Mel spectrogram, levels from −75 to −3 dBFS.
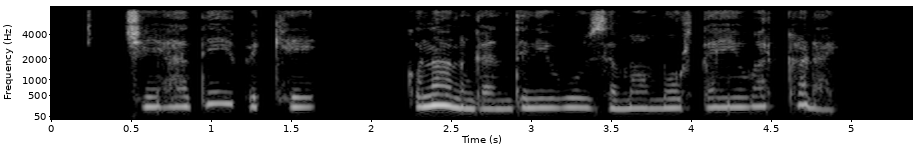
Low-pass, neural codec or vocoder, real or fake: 7.2 kHz; codec, 16 kHz, 16 kbps, FunCodec, trained on Chinese and English, 50 frames a second; fake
